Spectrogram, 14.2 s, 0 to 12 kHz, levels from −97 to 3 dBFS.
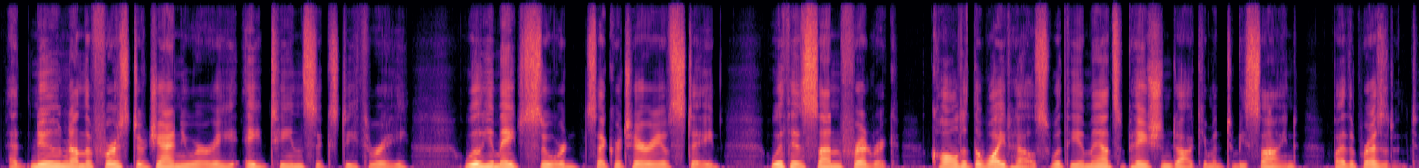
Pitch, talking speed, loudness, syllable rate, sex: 150 Hz, 150 wpm, -21 LUFS, 4.8 syllables/s, male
